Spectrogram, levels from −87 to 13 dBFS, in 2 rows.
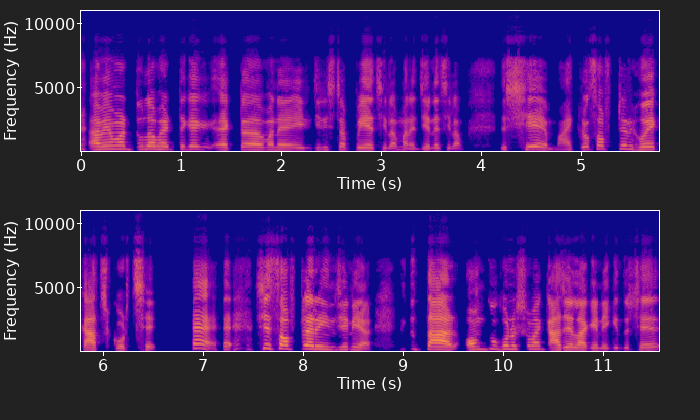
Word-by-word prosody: আমি 230 - +3
আমার 255 -1 +1
দুলাভাইয়ের 240 -1 -2
থেকে 240 0 -2 0.3
একটা 215 +2 -5 0.2
মানে 195 -1 -3 0.2
এই 180 - -7
জিনিসটা 195 +2 -9
পেয়েছিলাম, 185 -3 -2
মানে 145 - -7
জেনেছিলাম 165 -1 -7 0.4
যে, 140 - -12
সে 230 0 0 0.3
মাইক্রোসফট 245 +3 -7
এর 265 - -5
হয়ে 220 +1 +4
কাজ 185 0 +4 0.2
করছে। 160 - -2 0.4
হ্যাঁ? 320 - +5 0.5
সে 315 - +6
সফটওয়্যার 270 -2 +6
ইঞ্জিনিয়ার, 215 -2 -2 0.3
কিন্তু 250 +3 -19
তার 230 -2 +10 0.2
অঙ্ক 230 -1 -9 0.2
কোনো 255 0 -1
সময় 250 0 -3
কাজে 190 +2 +4
লাগেনি, 175 -2 +1
কিন্তু 180 +1 -10
সে 195 - 0
220 Hz, 160 wpm, -23 LUFS, 185-245 Hz, 0.5 s, তার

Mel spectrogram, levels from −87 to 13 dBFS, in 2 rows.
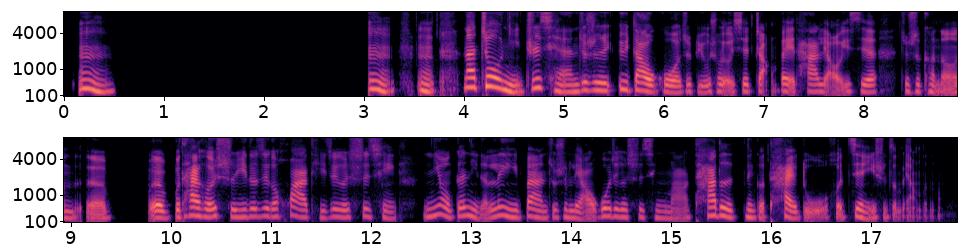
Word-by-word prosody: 嗯。 215 -8 +3 2.5
嗯， 230 -6 +3 0.2
嗯， 210 -4 +4 0.3
那 315 0 +8
就 330 0 +8
你 195 -6 +5
之 280 +9 +2
前 195 -9 -1
就 235 +3 0
是 225 -3 +2
遇 260 - +1
到 220 -5 +5
过， 185 -3 +1
就 200 +3 -5
比 180 - -9
如 175 - -3
说 200 0 -3
有 - - -2
一 - - -4
些 200 - -2
长 200 - -2
辈， 205 - +3
他 200 -1 -3
聊 200 - -3
一 - - -6
些 195 -2 -1 0.2
就 205 - -7
是 195 0 -5
可 190 0 -6
能， 185 - -4
呃， 95 0 -2 0.4
呃， 195 -1 +6
不 205 +3 -3
太 240 +2 +6
合 215 -1 +2
时 225 -3 -4
宜 210 - -4
的 225 +1 -3
这 235 +1 -5
个 220 0 -4
话 210 -1 -1
题， 195 -1 -10
这 220 - -6
个 205 -1 -3
事 225 +2 -8
情， 195 -4 -10 0.2
你 230 +1 -5
有 265 -5 -2
跟 235 +5 -3
你 210 - -3
的 - - -9
另 245 +4 -3
一 200 - -3
半 205 -1 -1
就 195 +2 -10
是 205 - -9
聊 190 -3 -3
过 230 +2 -2
这 230 - -3
个 - - -2
事 205 +1 -11
情 190 -2 -11
吗？ - - -12
他 250 +3 +1
的 235 -5 +2
那 205 - -2
个 - - -5
态 200 -5 +2
度 385 - -8
和 - - -3
建 - - 0
议 - - -7
是 - - -12
怎 - - -9
么 - - -15
样 - - -12
的 - - -23
呢？ - - -26
210 Hz, 260 characters per minute, -24 LUFS, 195-235 Hz, 2.5 s, 那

